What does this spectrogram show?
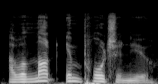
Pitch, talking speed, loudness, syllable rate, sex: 115 Hz, 190 wpm, -17 LUFS, 6.3 syllables/s, male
